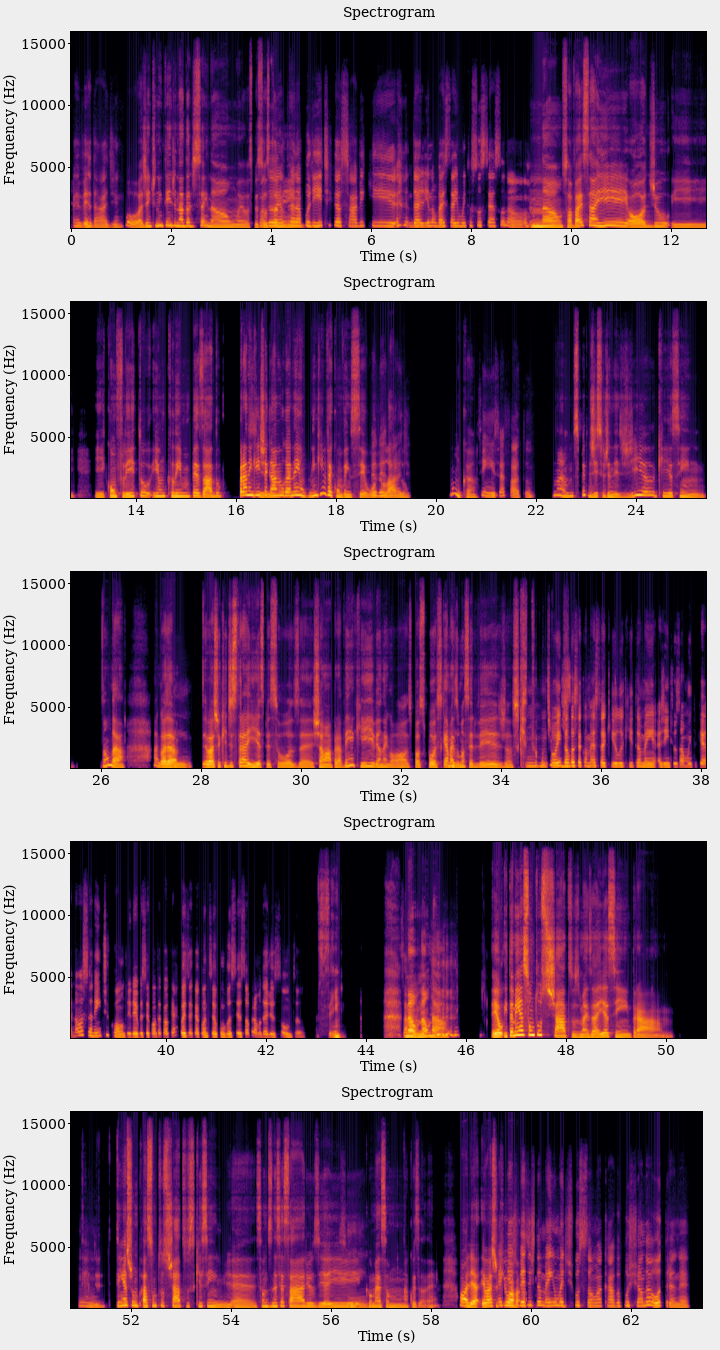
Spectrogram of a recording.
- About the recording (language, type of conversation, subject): Portuguese, podcast, Como você costuma discordar sem esquentar a situação?
- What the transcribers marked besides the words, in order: chuckle; chuckle; other noise; laughing while speaking: "Acho que todo tipo de"; tapping; laugh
